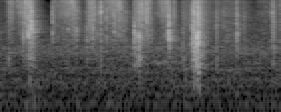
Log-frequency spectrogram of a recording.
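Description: A deck of tarot cards being shuffled by hand: a few short, soft card snaps and slides, the sharpest about one and a half seconds in.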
